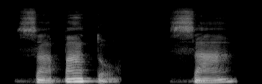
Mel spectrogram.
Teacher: Try reading this word. In Hispanic America, the letter Z makes an S sound.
